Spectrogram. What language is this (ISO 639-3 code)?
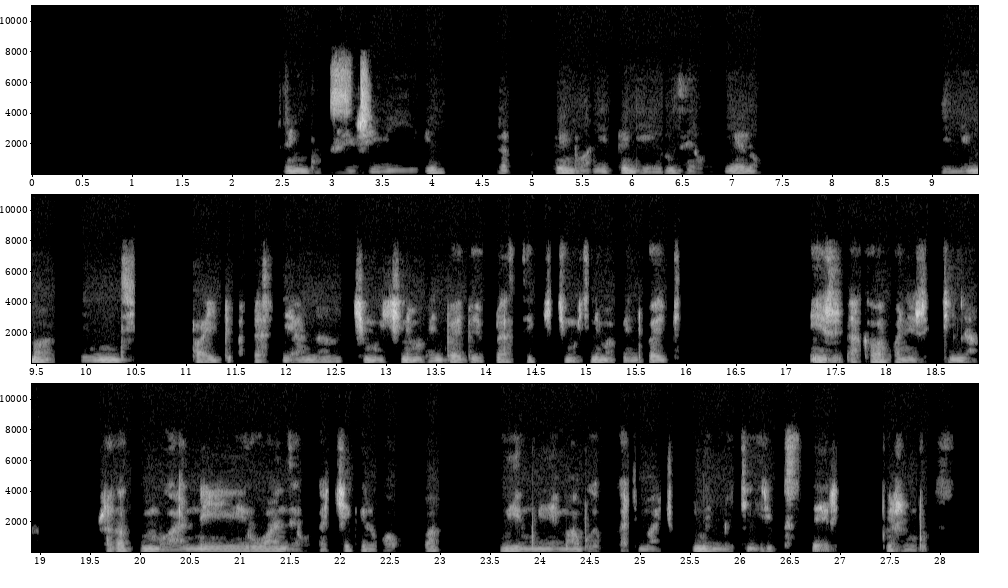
sna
